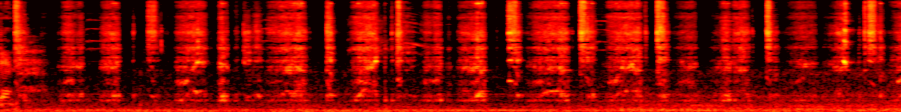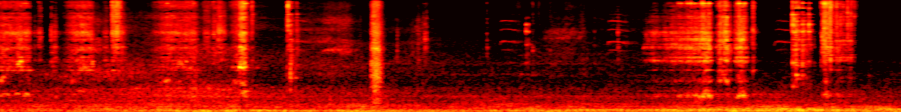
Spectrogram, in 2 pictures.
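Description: Flat file being pushed by hand across the cutters of a chainsaw chain to square-file them, with a rasping stroke about every two-thirds of a second. A low rumble builds up underneath in the second half.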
